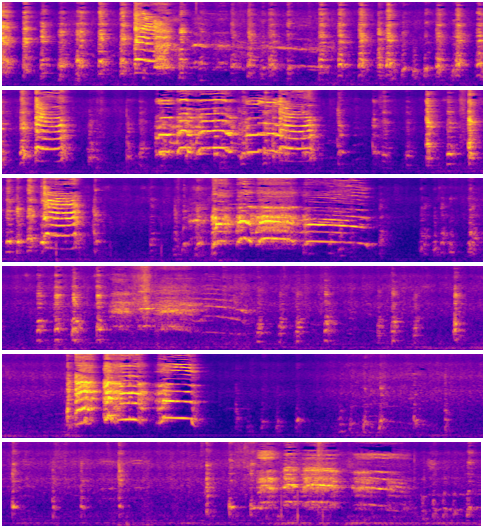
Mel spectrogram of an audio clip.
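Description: Roosters crowing several times, each crow a long call of a second or two, with quick short clucking calls in between.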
